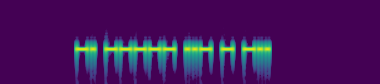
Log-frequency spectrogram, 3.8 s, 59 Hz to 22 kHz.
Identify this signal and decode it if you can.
Morse code, heard as a keyed tone, about 33 wpm, 700 Hz. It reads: N0UTD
